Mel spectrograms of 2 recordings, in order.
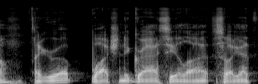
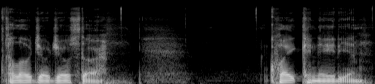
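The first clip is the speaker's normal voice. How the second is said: usual speaking voice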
